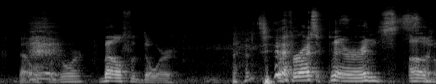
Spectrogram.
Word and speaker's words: Belphegor: Belphegor. Belphegor.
